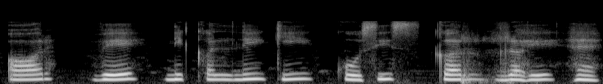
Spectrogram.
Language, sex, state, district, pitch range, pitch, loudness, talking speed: Hindi, female, Chhattisgarh, Raipur, 220-240 Hz, 225 Hz, -16 LUFS, 80 wpm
